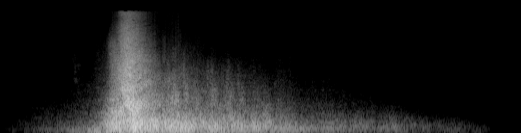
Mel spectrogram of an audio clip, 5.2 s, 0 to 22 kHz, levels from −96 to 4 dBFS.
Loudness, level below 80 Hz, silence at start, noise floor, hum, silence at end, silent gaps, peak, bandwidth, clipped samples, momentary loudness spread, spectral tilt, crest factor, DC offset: -22 LUFS; -38 dBFS; 0.9 s; -76 dBFS; none; 2.25 s; none; -2 dBFS; 16 kHz; under 0.1%; 22 LU; -5.5 dB/octave; 24 dB; under 0.1%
